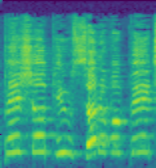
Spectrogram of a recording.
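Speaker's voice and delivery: high, loud shout at Bishop; yelled movie line. Retold or imitated. Ripley's line retold to a friend, high mock yell. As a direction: belt the accusation out, high and loud. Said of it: "she's like".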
